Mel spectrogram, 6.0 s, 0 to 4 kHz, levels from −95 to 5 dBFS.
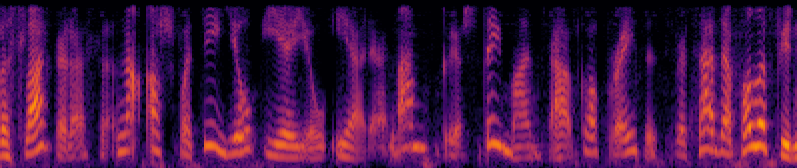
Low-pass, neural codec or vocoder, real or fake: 3.6 kHz; codec, 24 kHz, 0.9 kbps, WavTokenizer, small release; fake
